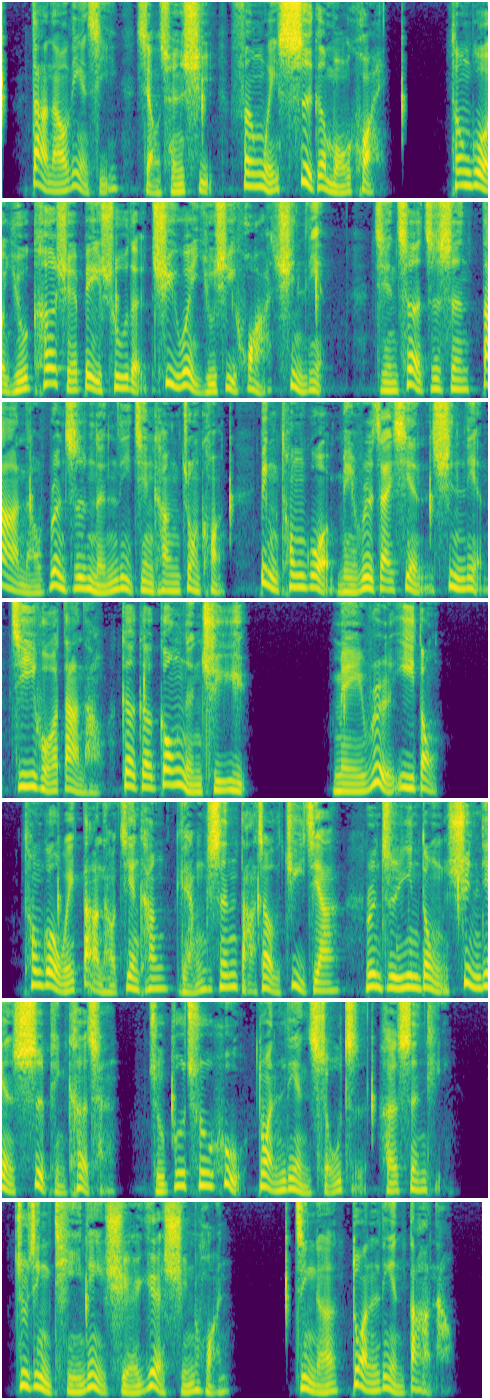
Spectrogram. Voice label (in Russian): Мужской китайский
